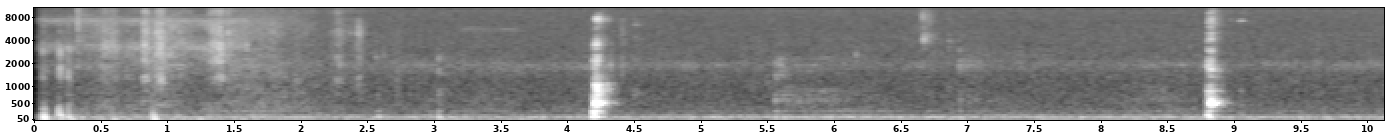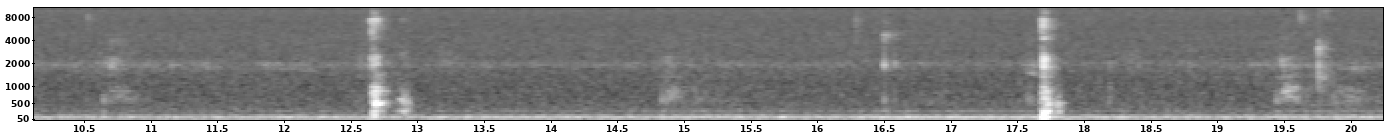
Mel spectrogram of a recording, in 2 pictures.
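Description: Quiet room with sharp, brief hiccup clicks recurring about every four seconds, roughly thirteen a minute, somewhat irregular: hiccups.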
